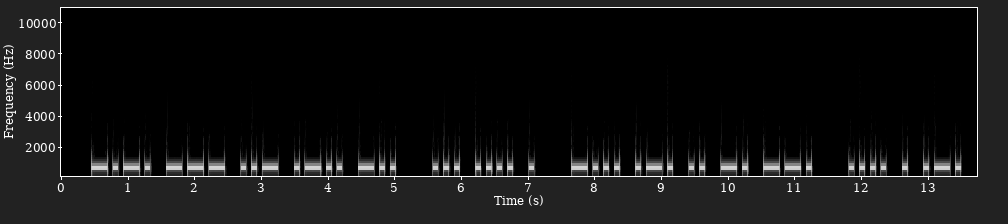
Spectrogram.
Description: Morse code, heard as a keyed tone, about 15 wpm, 700 Hz. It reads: COULD SHE BRING HER
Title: Sentences from Top 1400 Words 15wpm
